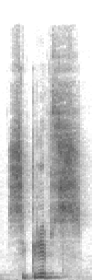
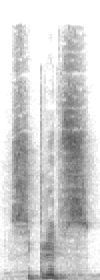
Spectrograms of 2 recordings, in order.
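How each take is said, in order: First: One consonant in the final cluster is dropped. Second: The same.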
